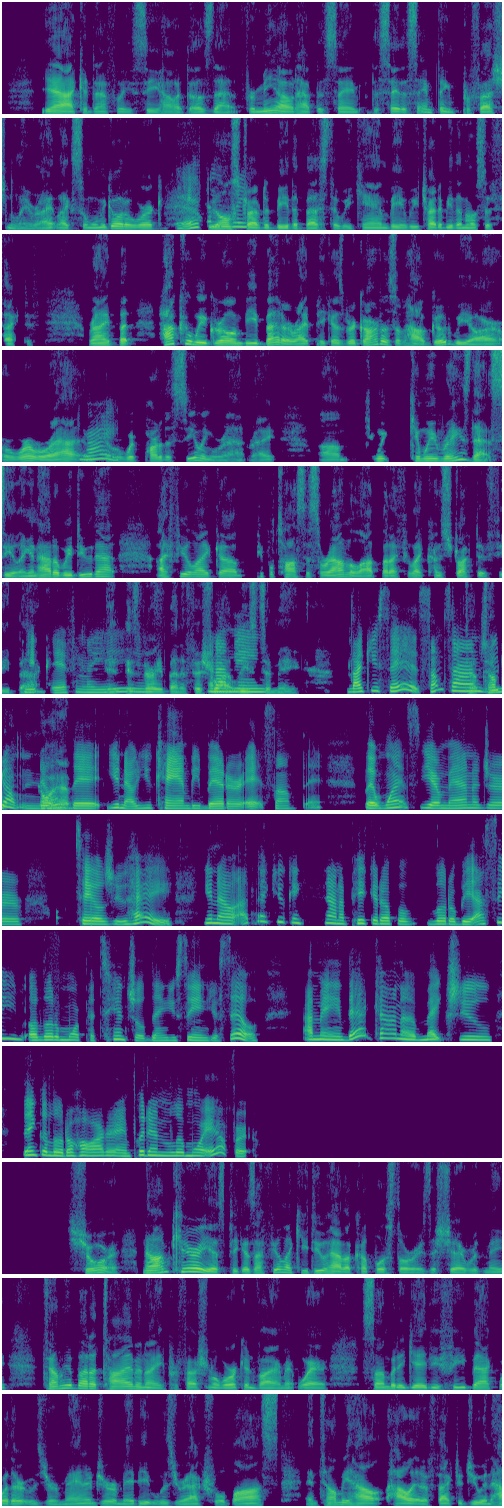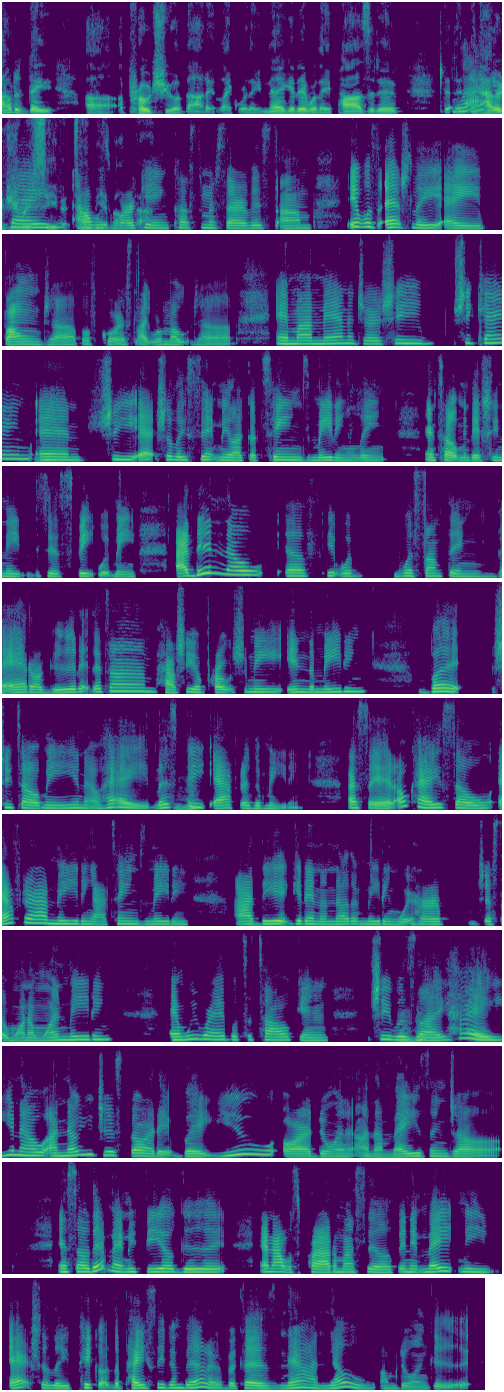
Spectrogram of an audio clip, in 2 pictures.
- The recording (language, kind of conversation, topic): English, unstructured, What makes workplace feedback most helpful for you?
- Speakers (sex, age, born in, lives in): female, 40-44, United States, United States; male, 45-49, United States, United States
- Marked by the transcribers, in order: other background noise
